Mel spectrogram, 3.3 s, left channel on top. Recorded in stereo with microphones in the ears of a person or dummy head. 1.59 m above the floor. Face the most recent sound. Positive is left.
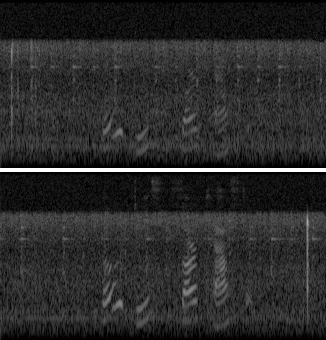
turn(degrees=-40)  # may be behind; listen again after turning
